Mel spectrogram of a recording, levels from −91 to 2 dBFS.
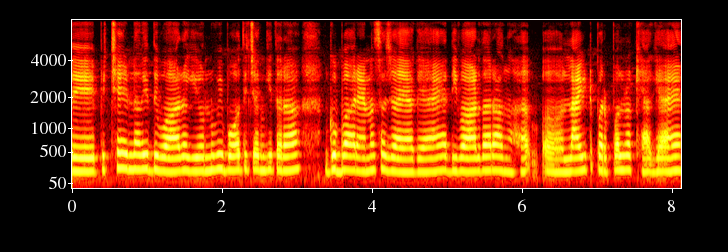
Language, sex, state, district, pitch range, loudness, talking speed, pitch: Punjabi, female, Punjab, Pathankot, 200-220 Hz, -15 LUFS, 200 wpm, 215 Hz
